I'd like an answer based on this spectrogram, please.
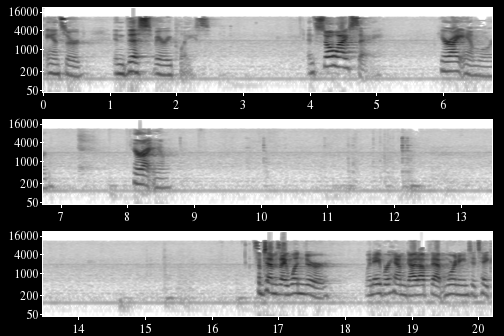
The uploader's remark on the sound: This Message was recorded at Faith UMC on July 2nd, 2023.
